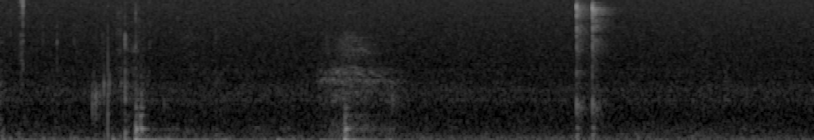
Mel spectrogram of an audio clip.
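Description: A computer mouse gives a few sharp, isolated clicks spaced seconds apart against a quiet room background.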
